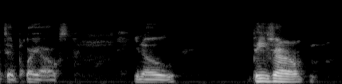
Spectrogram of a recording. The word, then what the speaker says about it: Bijan: You know, Bijan Bijan Robinson said right because he told us how to correct this name, how to say his name.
